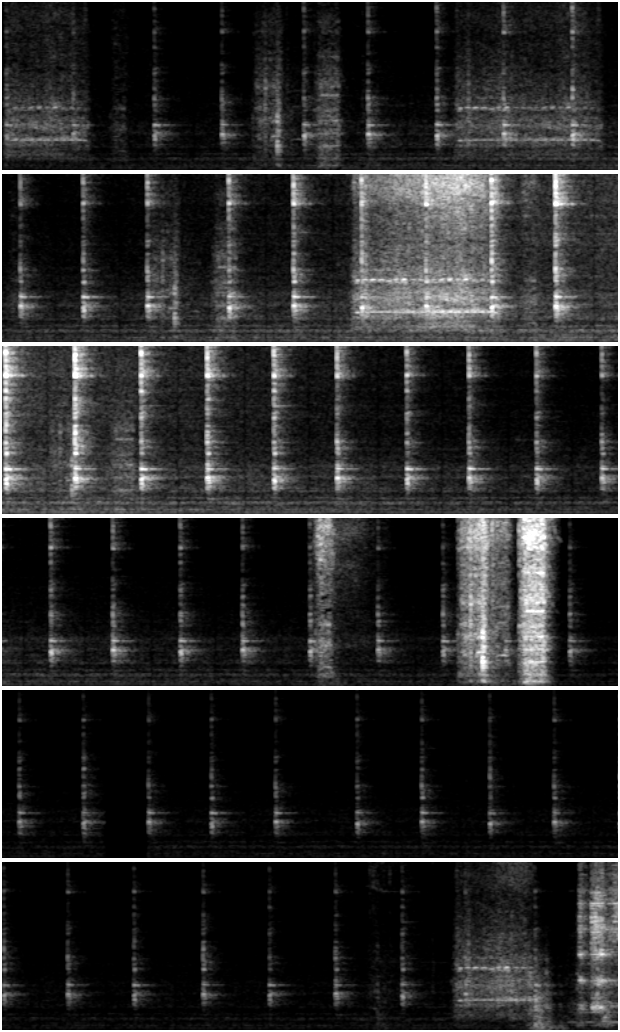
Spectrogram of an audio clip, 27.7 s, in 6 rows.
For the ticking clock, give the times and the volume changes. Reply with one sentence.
You can hear the ticking clock from 0.0 to 27.6 s, getting louder then quieter.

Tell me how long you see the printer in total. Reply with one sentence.
The printer can be heard for 14 seconds in total.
